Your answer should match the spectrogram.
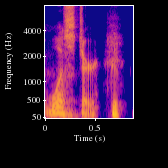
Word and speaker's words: Worcester: So, but the people of that fine town pronounce it Worcester. Worcester. – If you're saying it like rooster, you're doing it wrong.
